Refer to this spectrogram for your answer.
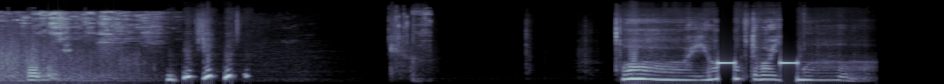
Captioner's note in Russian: истерический смех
